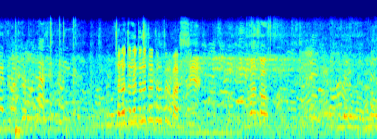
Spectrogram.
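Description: A crowd of children and adults chatter and shout close by.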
